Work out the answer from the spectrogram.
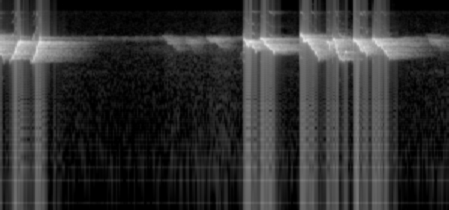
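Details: White-eye of the dakun type, a master recording for training other white-eyes to sing: high sweeping chirps descending in quick slurred notes, a burst at the start, then after a pause a longer run of repeated rapid phrases.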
